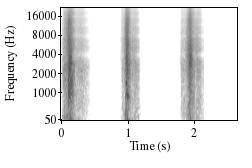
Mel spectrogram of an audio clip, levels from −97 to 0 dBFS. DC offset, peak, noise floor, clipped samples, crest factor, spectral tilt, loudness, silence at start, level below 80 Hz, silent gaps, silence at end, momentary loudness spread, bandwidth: under 0.1%; -12 dBFS; under -90 dBFS; under 0.1%; 26 dB; 0.5 dB/octave; -32 LUFS; 0.05 s; -62 dBFS; 0.45-0.89 s, 1.20-1.78 s; 0.55 s; 22 LU; over 20 kHz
